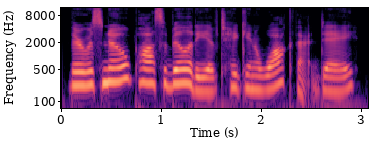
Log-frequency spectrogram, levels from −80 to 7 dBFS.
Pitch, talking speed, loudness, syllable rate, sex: 215 Hz, 195 wpm, -17 LUFS, 5.5 syllables/s, female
